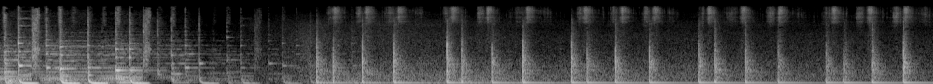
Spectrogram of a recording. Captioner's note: upbeat percussive music; waves crashing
